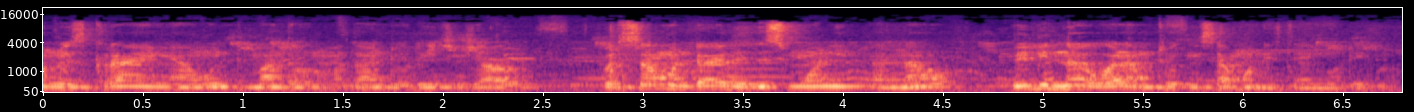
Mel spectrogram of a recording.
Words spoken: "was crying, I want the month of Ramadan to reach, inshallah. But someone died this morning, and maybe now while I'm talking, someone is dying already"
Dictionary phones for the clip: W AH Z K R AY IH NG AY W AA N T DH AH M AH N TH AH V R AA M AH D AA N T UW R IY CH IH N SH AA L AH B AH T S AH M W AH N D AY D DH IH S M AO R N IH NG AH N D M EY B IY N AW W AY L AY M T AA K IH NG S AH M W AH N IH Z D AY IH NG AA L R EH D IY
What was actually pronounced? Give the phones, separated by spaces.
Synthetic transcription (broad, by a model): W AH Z K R AY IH NG AY W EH N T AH M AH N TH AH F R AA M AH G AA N T UW R IY CH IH SH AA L B AH T S AH M W AH N D AY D DH IH S M AO R N IH NG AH N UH M EY B IY N AW W AY L AY M T AA K IH NG S AH M W AH N IH Z D AY IH NG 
